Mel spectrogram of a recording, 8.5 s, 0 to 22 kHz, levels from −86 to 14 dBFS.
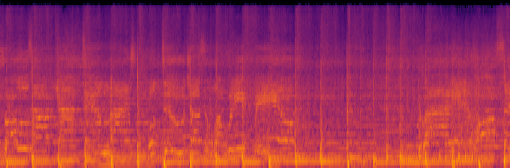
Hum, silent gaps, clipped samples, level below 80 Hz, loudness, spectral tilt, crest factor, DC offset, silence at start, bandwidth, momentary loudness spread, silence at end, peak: none; none; under 0.1%; -30 dBFS; -18 LUFS; -4.5 dB/octave; 18 dB; under 0.1%; 0 s; 19.5 kHz; 4 LU; 0 s; 0 dBFS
